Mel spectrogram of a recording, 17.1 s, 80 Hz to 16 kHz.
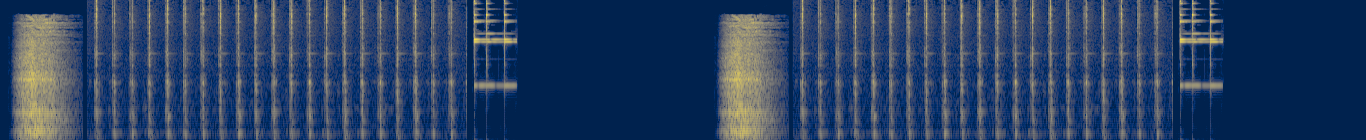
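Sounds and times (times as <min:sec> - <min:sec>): clock-like ticking: 0:01.1 - 0:06.1, 0:09.9 - 0:15.3.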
